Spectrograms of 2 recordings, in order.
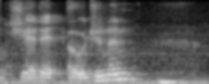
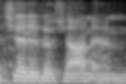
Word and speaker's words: Jedit Ojanen: so that you can't actually run the original Jedit Ojanen. Is that how you pronounce it? That's how I pronounce it. Well, I always said Jedit Ojanen, but that's me.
